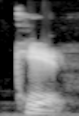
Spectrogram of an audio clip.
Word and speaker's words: quien: Same way, this ka sound is pronounced with que, that is queso, and qui, that is quien.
